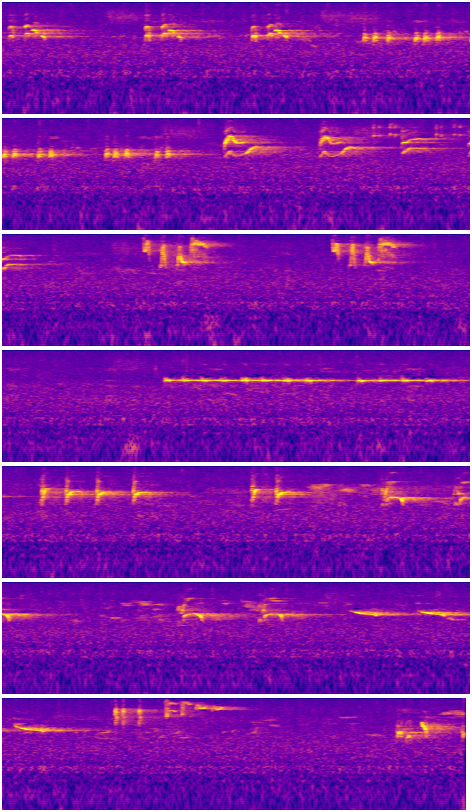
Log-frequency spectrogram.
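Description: Garden songbirds singing and calling: series of short repeated chirps and quick downward-sweeping notes, with one steady held whistle about halfway through, over a constant background hiss.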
